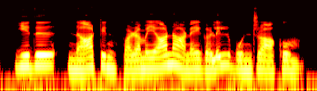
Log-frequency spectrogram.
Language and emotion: Tamil, neutral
